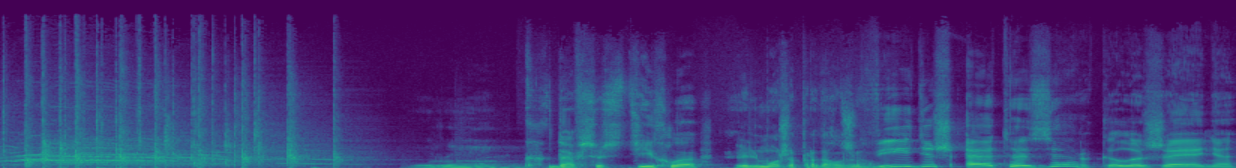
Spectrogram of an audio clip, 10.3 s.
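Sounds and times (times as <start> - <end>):
crowd applauding: 0.0 - 3.4
cheering voices: 0.0 - 4.4
speech: 3.4 - 10.2.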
